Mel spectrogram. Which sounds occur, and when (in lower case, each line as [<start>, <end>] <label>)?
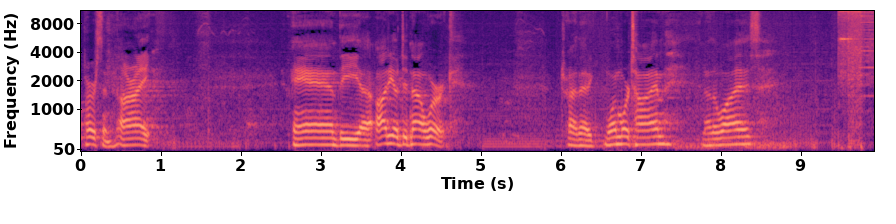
[0.00, 0.92] man speaking
[0.00, 9.92] mechanisms
[1.56, 2.49] breathing
[2.00, 2.20] brief tone
[2.56, 4.71] man speaking
[5.33, 5.85] breathing
[5.98, 7.34] man speaking
[7.38, 7.70] breathing
[7.71, 8.63] man speaking
[8.40, 8.78] breathing
[9.42, 9.92] brief tone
